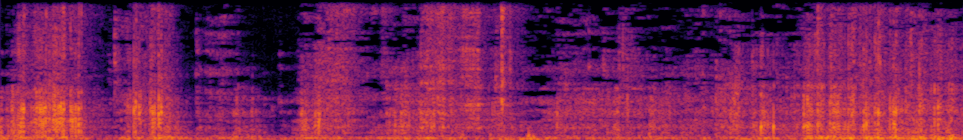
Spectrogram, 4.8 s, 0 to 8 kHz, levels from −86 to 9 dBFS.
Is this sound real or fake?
real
